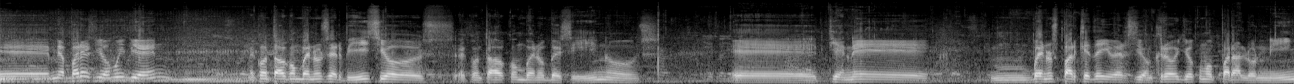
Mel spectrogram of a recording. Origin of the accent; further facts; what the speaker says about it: Andes, Antioquia, Colombia; now in Medellín, Colombia; Yo llegué del suroeste, yo soy de Andes. No conozco sino este barrio para vivir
